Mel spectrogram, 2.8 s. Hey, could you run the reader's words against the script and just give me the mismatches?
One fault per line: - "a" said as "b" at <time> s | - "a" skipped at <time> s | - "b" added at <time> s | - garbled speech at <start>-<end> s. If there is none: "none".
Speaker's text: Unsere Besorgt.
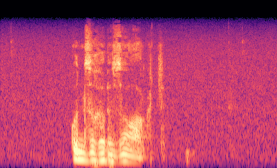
none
